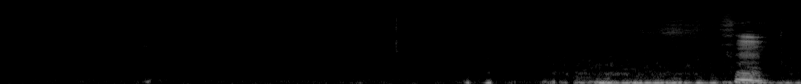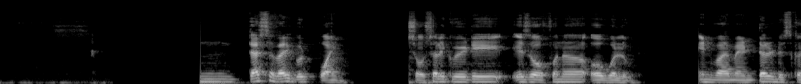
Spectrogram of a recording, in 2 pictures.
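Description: At 9.82, 11.90 and 14.81 s, clipped start after a pause: the output wakes late and swallows about 0.19 to 0.20 s, so "that's a very good", "equity is often uh" and the phrase after "is often uh overlooked" start abruptly. Unlike muted pauses, speech itself is lost.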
